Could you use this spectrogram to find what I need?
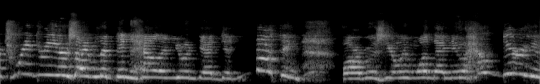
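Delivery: high, loud, enraged outburst at mom; furious screaming. Retold or imitated. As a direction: scream it at her, years of rage pouring out. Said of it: "I'm screaming at her".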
